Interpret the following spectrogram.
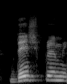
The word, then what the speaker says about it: দেশপ্রেম: ভিতু প্রকৃতি নরুলদার সাহস এবং একই সাথে তার দেশপ্রেমী কিন্তু জাগ্রত হয়েছিল তাহলে এটা এই তিনটাই সঠিক উত্তর এবং এখানে আরেকটা বিষয় তোমাকে জানতে হবে দেশপ্রেম এটি হচ্ছে বানান।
